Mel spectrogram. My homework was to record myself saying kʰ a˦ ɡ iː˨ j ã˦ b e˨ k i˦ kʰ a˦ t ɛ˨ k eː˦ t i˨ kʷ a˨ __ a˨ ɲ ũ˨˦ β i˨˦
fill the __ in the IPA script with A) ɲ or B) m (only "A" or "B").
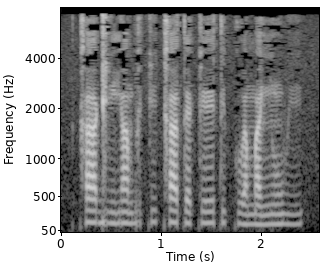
B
